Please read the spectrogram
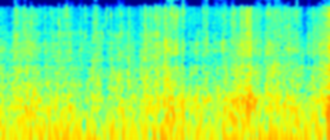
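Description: Shopping bag rustling as it is pulled out of a shopping cart, over a steady low rumble of outdoor background noise.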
